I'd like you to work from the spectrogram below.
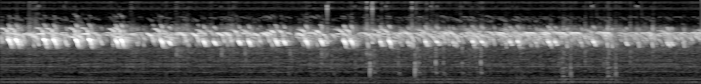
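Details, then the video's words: Domestic chicks with a hen, chirping together: a continuous, overlapping chorus of high, shrill peeping notes, several per second, with a low steady hum underneath. "Hen Murgi Baby "Chicks Chirping" Sound"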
